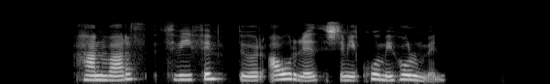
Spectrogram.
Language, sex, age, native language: Icelandic, female, 20-29, Icelandic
